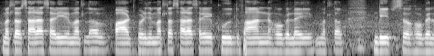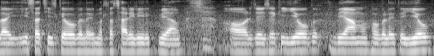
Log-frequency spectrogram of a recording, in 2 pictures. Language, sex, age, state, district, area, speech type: Maithili, male, 18-30, Bihar, Muzaffarpur, rural, spontaneous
